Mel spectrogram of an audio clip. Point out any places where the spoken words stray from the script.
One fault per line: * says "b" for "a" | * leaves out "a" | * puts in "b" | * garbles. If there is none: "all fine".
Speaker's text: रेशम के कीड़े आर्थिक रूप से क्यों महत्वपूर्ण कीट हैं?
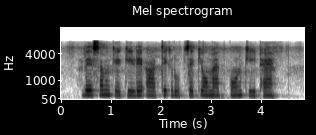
all fine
